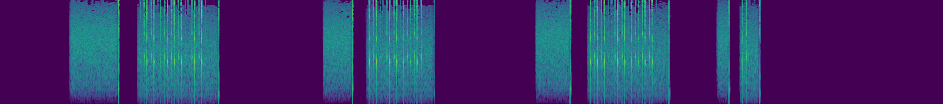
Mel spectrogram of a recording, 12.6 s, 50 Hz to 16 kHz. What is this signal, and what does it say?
Pulse dialling, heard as a rotary dial, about 11 pulses a second. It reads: 0 8 0 1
